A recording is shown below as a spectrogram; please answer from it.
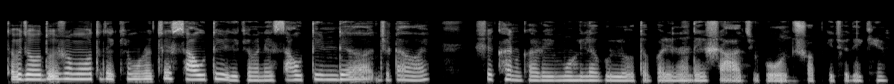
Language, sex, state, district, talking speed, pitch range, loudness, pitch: Bengali, female, West Bengal, Kolkata, 155 wpm, 180-225 Hz, -18 LUFS, 190 Hz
